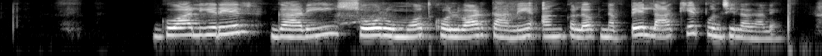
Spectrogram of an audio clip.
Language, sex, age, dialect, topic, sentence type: Magahi, female, 18-24, Northeastern/Surjapuri, banking, statement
